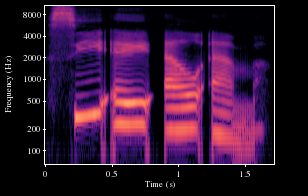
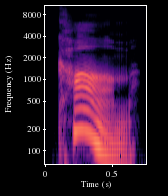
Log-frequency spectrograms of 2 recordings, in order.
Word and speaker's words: calm: Americans often pronounce the L in these words, but in British English, it's often silent. Calm. C A L M. British calm. American calm with a slight L.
